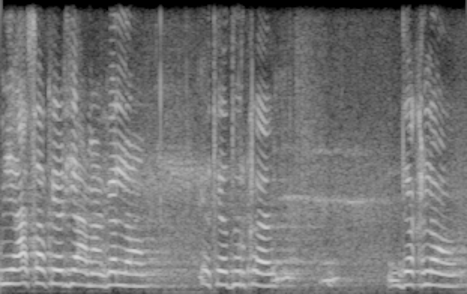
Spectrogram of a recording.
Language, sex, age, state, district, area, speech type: Maithili, female, 60+, Bihar, Purnia, urban, spontaneous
